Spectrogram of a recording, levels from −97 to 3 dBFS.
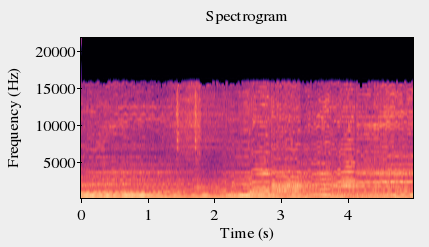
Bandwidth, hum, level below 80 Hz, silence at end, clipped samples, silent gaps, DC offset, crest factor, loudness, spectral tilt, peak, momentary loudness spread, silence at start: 16.5 kHz; none; -28 dBFS; 0 s; under 0.1%; none; 20%; 14 dB; -14 LUFS; -3.5 dB/octave; 0 dBFS; 5 LU; 0 s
